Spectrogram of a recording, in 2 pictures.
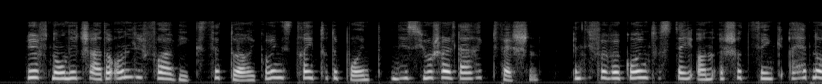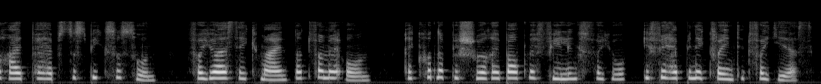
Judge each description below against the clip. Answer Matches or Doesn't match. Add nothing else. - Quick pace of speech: Matches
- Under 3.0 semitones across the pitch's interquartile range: Matches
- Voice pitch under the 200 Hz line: Doesn't match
